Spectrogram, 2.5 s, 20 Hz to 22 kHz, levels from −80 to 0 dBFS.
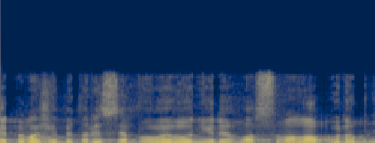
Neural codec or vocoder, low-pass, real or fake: codec, 24 kHz, 1 kbps, SNAC; 10.8 kHz; fake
